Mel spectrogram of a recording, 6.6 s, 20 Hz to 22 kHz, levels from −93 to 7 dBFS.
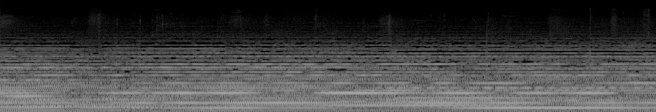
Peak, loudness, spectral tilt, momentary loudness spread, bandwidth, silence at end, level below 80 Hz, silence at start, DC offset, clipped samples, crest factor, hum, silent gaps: -16 dBFS; -30 LUFS; -7 dB/octave; 3 LU; 11 kHz; 0 s; -48 dBFS; 0 s; under 0.1%; under 0.1%; 12 dB; none; none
